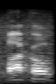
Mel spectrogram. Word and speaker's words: Bahco: I think it's pronounced Bahco, B-A-H-C-O 625, made in Sweden.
